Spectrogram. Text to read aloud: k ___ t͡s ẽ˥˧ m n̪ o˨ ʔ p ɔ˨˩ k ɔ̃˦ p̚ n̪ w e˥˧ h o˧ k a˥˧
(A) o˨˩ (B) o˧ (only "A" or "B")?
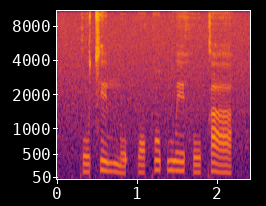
B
